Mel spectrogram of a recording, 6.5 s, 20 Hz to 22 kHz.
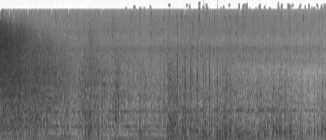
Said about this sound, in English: The thunder and lightning were getting so close, and I just recorded it for, you know, whatever, 10 seconds.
